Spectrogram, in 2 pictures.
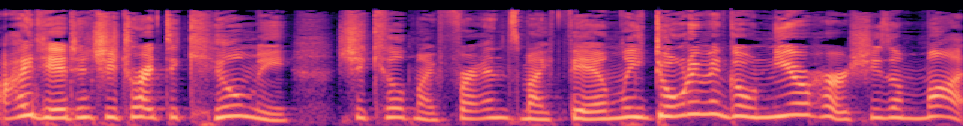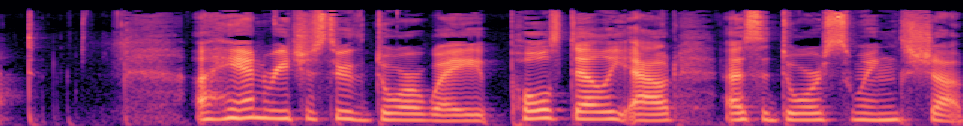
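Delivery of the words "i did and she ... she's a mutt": high-pitched, frantic, desperate urgency. Narrator reading Peeta warning Deli not to trust her, frantic voice. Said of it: "says Peeta in a frantic voice".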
